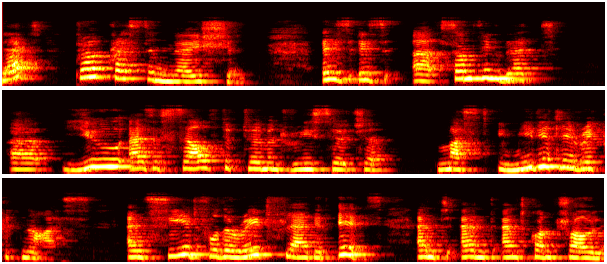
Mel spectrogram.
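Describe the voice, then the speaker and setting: A woman talks in a high pitch with lively intonation. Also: fairly slow pace. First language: not English. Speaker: academic presenter. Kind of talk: webinar lecture. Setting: online webinar. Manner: hesitant, many fillers and repetitions.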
